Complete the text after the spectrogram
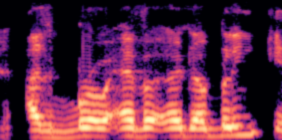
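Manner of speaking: put-on London street roadman accent. Retelling how a comment read in the head: London roadman accent. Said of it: "I just read it in that, like, L-, London, ha-, like, roadman ac-, like, accent".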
